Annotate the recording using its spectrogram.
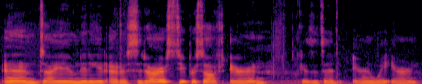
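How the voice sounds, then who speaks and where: A woman's voice: deep voice, steady tone, normal speed, a little mellow, slight background noise. A young woman chatting casually to camera about her knitting, stuffy from a head cold, with joking asides. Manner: chatty, self-deprecating, jokey asides. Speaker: knitting podcast host.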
